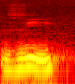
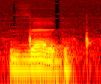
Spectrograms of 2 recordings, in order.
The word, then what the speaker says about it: Z: but the english alphabet this letter is not pronounced z it is pronounced zed and that comes from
